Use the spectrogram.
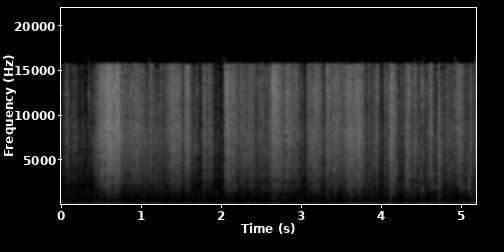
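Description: A large, thin sheet of aluminium kitchen foil is held in both hands in front of a microphone and waved, shaken and crinkled with the fingers. Bright, crackling rustles come in uneven bursts over a low, rumbling handling noise, with no pause in the sound.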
